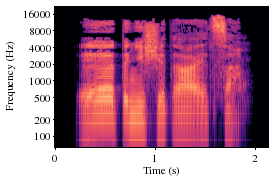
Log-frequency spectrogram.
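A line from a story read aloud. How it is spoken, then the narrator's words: Lazy drowsy remark. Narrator (Russian): лениво заметил Фэш, не открывая глаз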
